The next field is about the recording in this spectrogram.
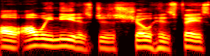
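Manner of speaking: ordinary talk, nothing marked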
